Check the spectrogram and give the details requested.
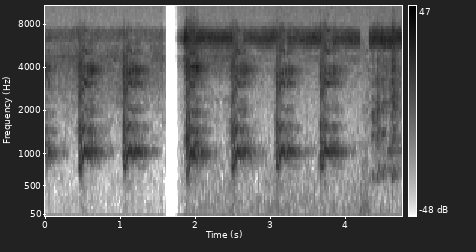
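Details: White-breasted waterhen calling: harsh, nasal honking notes repeated about every half second to second, each broad and rasping, with a steady high hiss behind and a brief gap of silence.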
